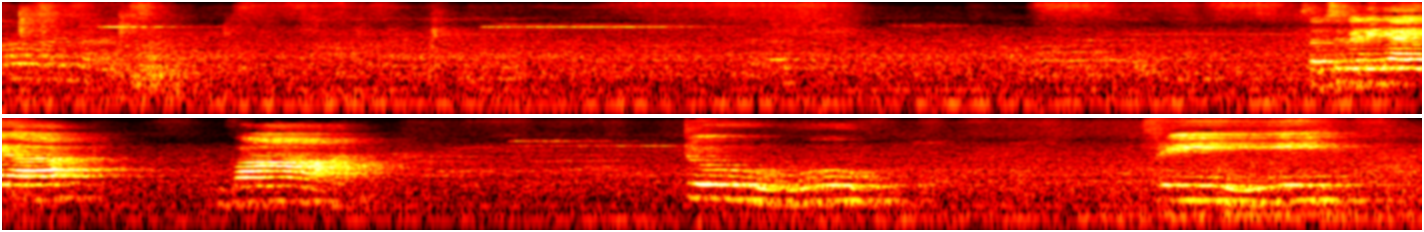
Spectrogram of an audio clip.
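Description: Chalk scrapes and taps on a board.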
